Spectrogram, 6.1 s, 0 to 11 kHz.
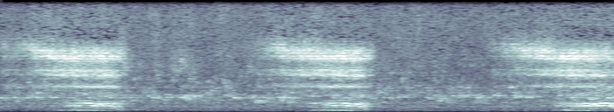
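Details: Staffordshire bull terrier snoring with eyes wide open while sitting: three rhythmic, rattling, hissy snores, about 24 per minute, with quiet breathing between.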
